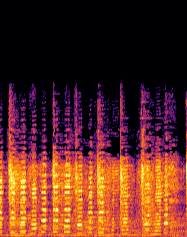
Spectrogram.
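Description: Accordion and strummed guitar playing the instrumental opening of a norteño ranchera: held accordion notes over a quick, even strummed beat.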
